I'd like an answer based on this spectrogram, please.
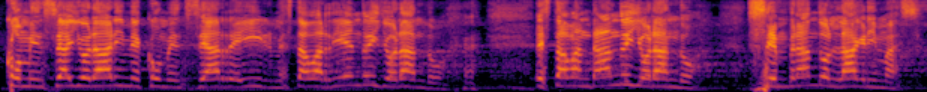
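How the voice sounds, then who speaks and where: A woman's voice: a little high, moderate pace. Passionate woman preacher in a reverberant church. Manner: passionate preaching that swells to shouting. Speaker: pastor. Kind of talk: sermon. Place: church sanctuary. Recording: church hall reverb with soft music.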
